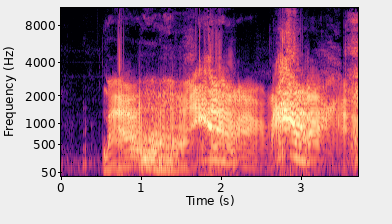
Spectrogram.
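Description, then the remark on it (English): A person imitates territorial animals growling: a drawn-out, rough growling roar, loud, wavering in pitch for a few seconds with a brief break before surging again. “And they both look at you, and suddenly their fur stands on end, and they become very territorial, and they growl at you viciously and start stepping towards you.”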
